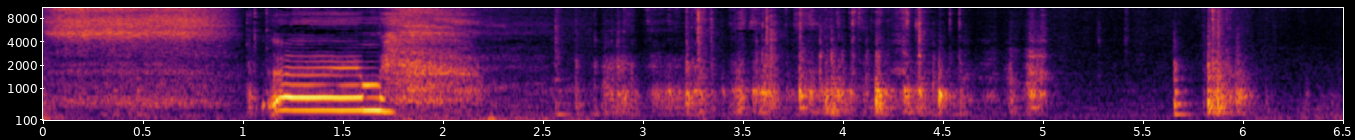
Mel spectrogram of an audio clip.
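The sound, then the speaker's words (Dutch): Cutlery being picked up and handled, with a brief ringing metallic tone followed by a scattered series of light clinks and clatters, irregular in rhythm and fairly quiet. “Wat ligt dat bestek hier?”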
